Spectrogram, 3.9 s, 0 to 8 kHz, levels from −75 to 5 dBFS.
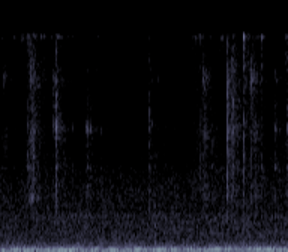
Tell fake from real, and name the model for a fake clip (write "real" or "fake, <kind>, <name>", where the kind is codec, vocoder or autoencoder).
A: real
